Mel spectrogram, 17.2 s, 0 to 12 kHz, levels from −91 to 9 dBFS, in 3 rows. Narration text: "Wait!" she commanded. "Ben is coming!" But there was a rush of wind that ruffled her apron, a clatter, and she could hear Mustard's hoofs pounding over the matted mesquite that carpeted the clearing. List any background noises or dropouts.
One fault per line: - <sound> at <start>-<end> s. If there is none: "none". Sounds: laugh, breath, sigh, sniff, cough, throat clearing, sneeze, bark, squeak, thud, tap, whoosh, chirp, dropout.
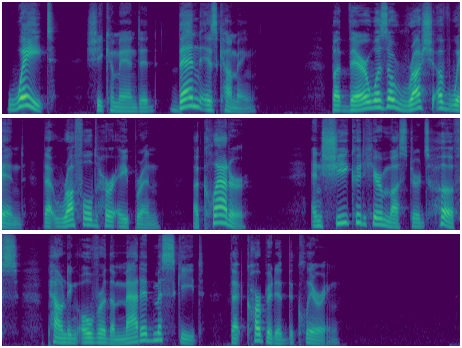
none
